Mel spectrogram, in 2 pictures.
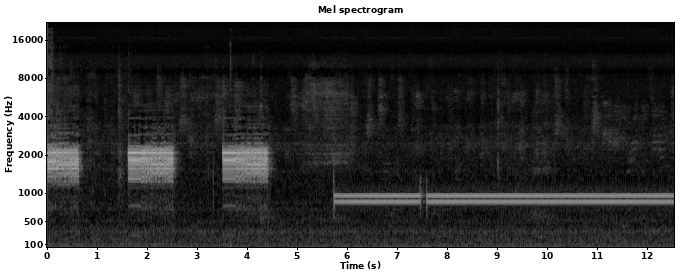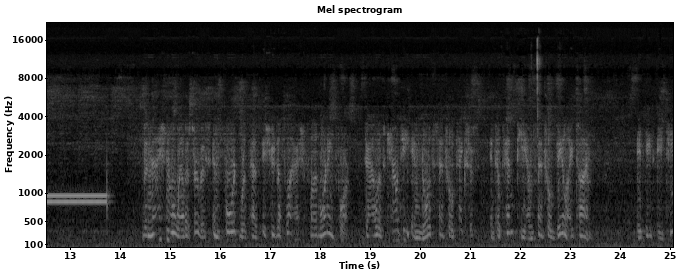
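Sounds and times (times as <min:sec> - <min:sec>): two-tone attention signal: 0:05.8 - 0:13.8.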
